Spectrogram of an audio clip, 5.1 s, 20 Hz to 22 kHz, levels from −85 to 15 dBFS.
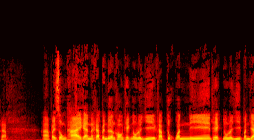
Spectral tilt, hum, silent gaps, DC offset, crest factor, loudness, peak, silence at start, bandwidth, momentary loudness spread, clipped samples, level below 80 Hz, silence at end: -5 dB/octave; none; none; under 0.1%; 20 dB; -20 LUFS; 0 dBFS; 0 s; 14.5 kHz; 7 LU; under 0.1%; -58 dBFS; 0 s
